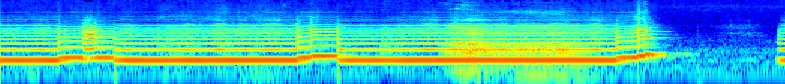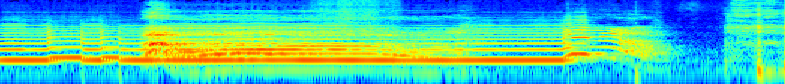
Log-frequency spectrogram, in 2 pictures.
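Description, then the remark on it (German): A steady, droning tone with rich overtones from a wooden instrument built of two half-shells plays, pauses briefly, then resumes while a dog, reacting to the vibrations, joins in with a wavering, drawn-out howl riding over the sustained note. “Ja, das Lustige ist, der Hund, der reagiert sofort auf die, auf die Schwingungen.”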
